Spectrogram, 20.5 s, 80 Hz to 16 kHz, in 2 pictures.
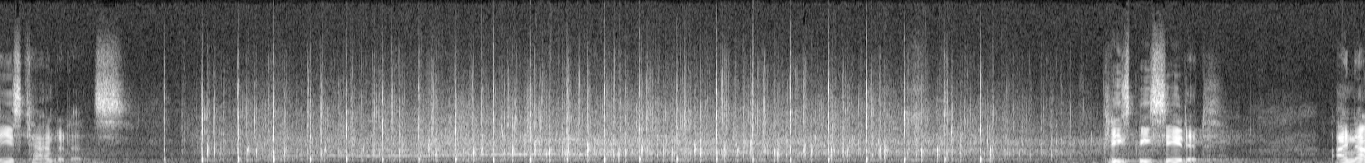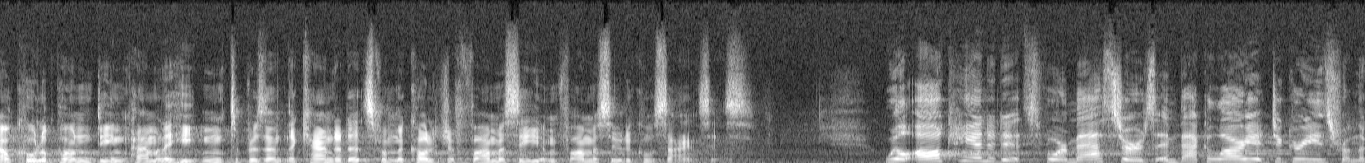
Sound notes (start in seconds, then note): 5.2 cheers and applause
